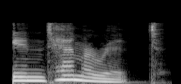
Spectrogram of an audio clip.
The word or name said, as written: intemerate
